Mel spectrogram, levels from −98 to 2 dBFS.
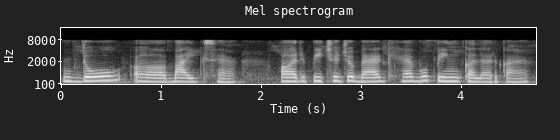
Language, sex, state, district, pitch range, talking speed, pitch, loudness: Hindi, female, Gujarat, Valsad, 195-230 Hz, 175 wpm, 215 Hz, -16 LUFS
